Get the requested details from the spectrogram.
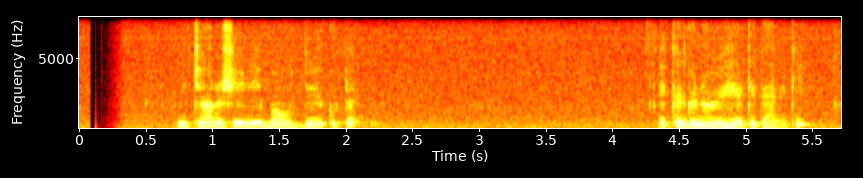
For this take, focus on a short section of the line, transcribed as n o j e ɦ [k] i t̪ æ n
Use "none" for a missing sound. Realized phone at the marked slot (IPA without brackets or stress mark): k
